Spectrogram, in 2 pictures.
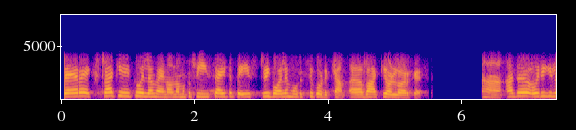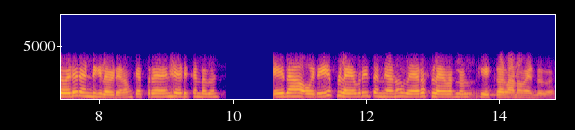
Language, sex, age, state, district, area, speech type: Malayalam, female, 18-30, Kerala, Idukki, rural, conversation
